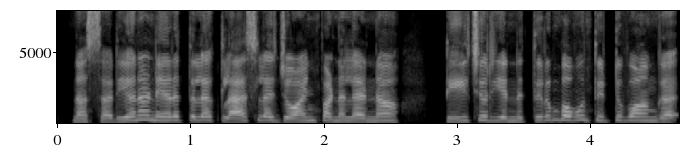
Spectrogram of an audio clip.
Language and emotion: Tamil, fearful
